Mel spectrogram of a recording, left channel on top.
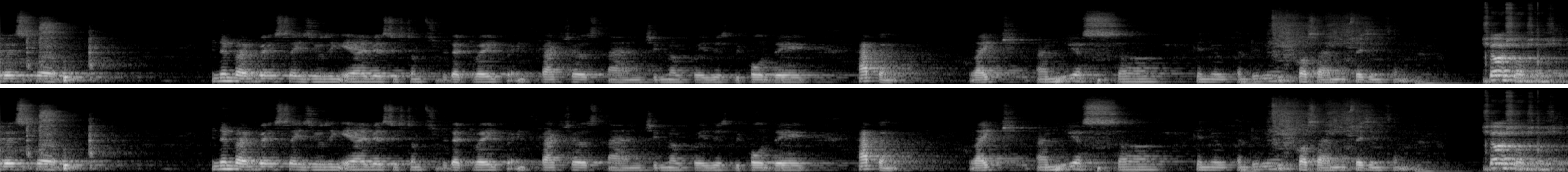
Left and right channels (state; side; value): normal; both; correlation 0.95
